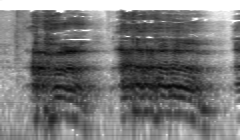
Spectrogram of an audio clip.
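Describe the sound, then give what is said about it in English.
A person clearing their throat in two long, raspy, voiced rumbles separated by a short pause, with the start of a third at the very end, loud and without speech. “okay, throat cleared.”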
